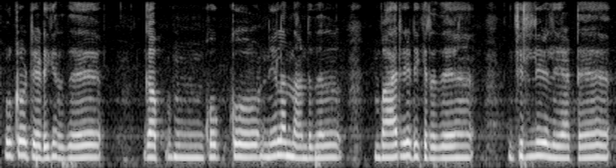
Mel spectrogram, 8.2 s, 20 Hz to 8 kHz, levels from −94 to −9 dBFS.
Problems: none marked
